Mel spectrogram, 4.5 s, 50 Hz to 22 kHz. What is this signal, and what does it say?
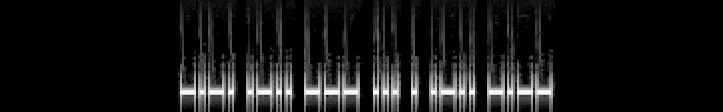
Morse code, heard as a keyed tone, about 37 wpm, 700 Hz. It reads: CLOSELY
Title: LY Suffix - Top 100 Words with Base Words 40wpm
